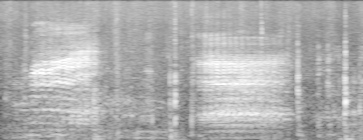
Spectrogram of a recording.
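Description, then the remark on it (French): Sheep bleat loudly, two long wavering calls from a flock of ewes kept together with donkeys as a trial of flock protection, with fainter bleats and shuffling between them and no talking. “C'est un essai de cohabitation entre les ânes et le troupeau puisque notre repreneur, euh, il avait des ânes et il veut essayer de les mettre, euh, de faire aussi de la protection de troupeau avec.”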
